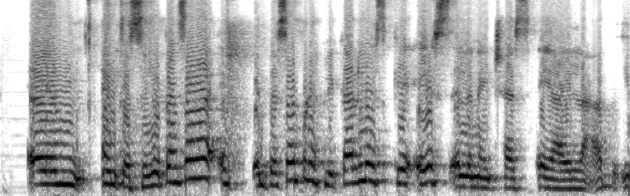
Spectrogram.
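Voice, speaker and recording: Her intonation is lively as the woman talks. Noticeable background noise is present. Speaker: AI health policy expert speaking at a conference. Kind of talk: conference talk. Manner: halting.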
